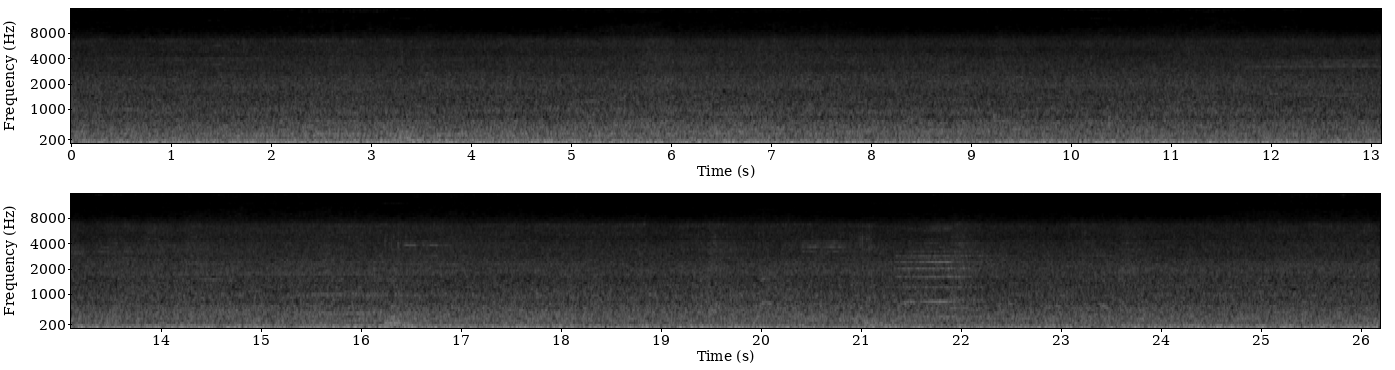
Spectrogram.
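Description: Motorbike engines hum and drone steadily as heavy traffic streams past below.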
